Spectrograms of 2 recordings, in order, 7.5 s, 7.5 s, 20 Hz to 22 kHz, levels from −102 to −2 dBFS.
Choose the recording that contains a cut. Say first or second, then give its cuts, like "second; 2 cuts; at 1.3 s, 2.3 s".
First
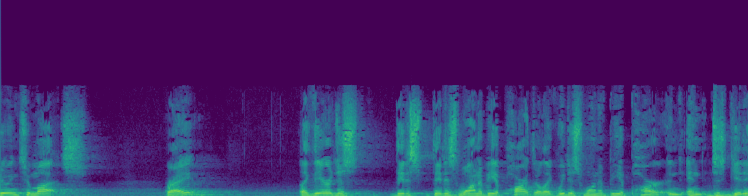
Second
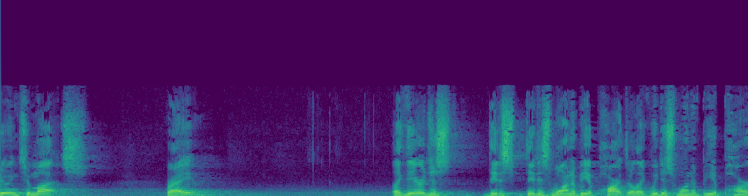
first; 1 cut; at 2.4 s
